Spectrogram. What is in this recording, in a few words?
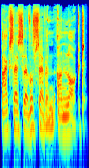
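Speech Access Level, British English; World Of Warships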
